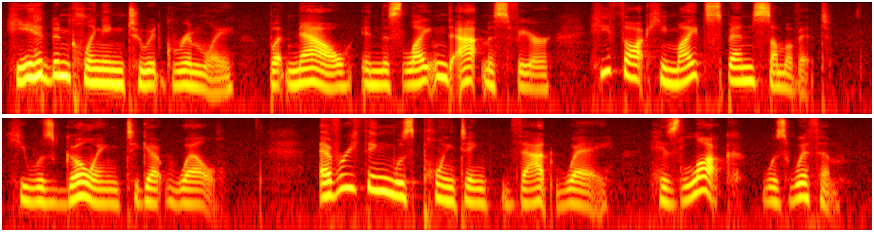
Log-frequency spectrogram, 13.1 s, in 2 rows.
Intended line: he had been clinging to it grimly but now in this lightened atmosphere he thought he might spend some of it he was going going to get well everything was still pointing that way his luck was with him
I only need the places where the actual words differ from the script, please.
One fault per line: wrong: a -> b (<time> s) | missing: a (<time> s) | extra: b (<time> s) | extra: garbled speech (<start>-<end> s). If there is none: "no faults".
missing: going (7.4 s)
missing: still (9.6 s)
